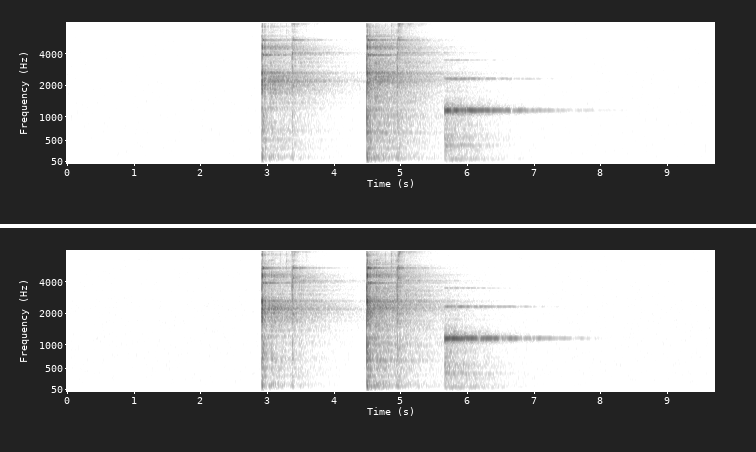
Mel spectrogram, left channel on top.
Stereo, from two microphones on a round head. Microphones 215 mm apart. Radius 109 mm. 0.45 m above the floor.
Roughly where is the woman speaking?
I don't hear a woman speaking.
